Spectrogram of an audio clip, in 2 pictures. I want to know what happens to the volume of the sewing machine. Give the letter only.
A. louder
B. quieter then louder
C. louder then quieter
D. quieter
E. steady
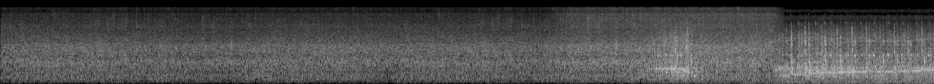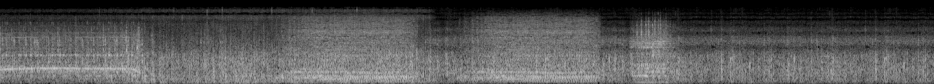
E.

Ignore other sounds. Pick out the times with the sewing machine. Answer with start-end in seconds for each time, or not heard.
6.5-16.1.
